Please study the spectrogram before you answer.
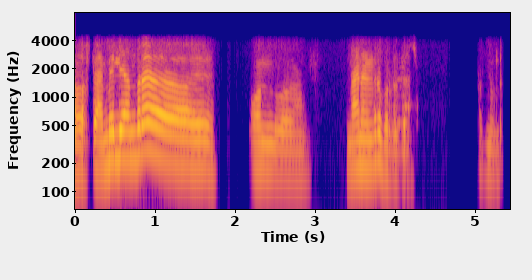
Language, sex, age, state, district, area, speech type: Kannada, male, 45-60, Karnataka, Belgaum, rural, conversation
